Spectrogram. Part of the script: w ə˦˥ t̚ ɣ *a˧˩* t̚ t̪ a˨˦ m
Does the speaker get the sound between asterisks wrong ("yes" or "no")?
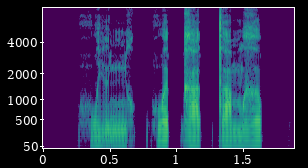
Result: yes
